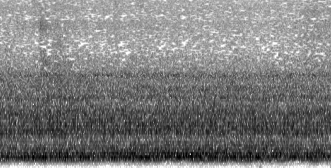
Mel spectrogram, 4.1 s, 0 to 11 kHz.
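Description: Steady hiss with a constant low hum coming from an Asus G531 laptop's internal speakers. This is the abnormal audio output of the speakers.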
